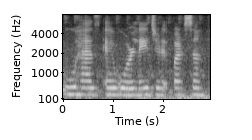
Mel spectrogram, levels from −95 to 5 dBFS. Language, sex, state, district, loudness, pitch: English, female, Andhra Pradesh, Sri Satya Sai, -17 LUFS, 235 Hz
